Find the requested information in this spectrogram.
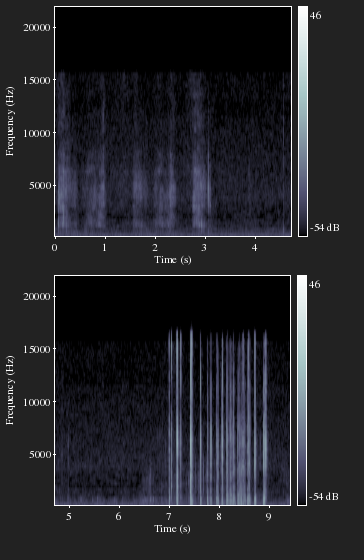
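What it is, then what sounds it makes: Plastic paddle hairbrush. Long nails tap the smooth plastic back of a red plastic paddle hairbrush, then scratch and pluck its plastic bristles. Soft, breathy scratching strokes come first, followed by a quiet pause and then a quick, irregular run of sharp, bright clicks near the end.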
